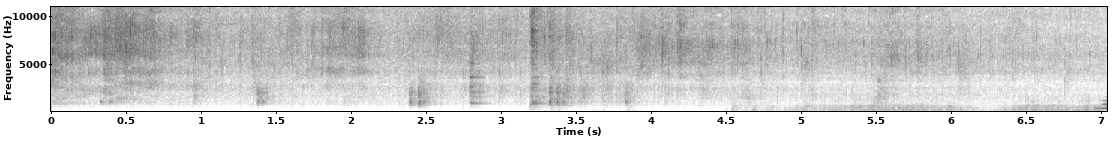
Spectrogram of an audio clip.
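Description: Garlic cloves and chickpeas fry in a pan over a wind-blown flame outdoors at a lava-field recreation area, with scattered scrapes and clinks early on, then a steady crackling sizzle building toward the end.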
